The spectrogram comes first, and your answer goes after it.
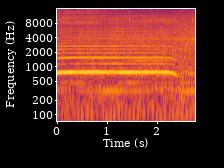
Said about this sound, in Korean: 바라고 원하시는 만큼 주님께 감사와 영광의 박수 승리의 함성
